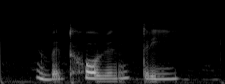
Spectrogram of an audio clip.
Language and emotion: Russian, sad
